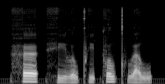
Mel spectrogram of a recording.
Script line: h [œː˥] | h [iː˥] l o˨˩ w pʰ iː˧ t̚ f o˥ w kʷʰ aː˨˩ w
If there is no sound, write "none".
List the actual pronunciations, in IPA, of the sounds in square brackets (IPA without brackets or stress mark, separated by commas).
œː˥, iː˨˩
